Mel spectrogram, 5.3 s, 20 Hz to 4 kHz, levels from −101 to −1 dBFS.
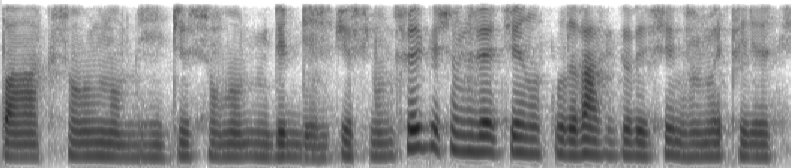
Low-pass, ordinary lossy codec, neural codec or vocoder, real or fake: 3.6 kHz; none; autoencoder, 22.05 kHz, a latent of 192 numbers a frame, VITS, trained on one speaker; fake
